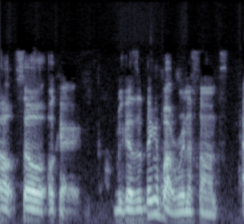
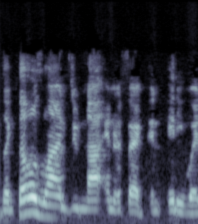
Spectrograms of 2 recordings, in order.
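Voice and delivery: ordinary talk

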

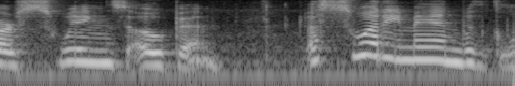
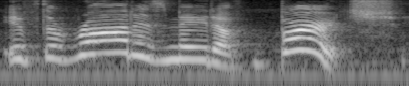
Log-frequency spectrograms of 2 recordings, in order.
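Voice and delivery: high, loud, agitated protest; frantic yelling; 7 semitones higher, 9 dB louder than usual. A narrator's reading. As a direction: protest in a theatrical panic. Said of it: "Morrow yells".

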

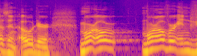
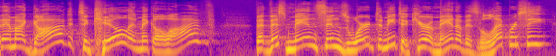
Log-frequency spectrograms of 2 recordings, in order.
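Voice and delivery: indignant king; 6 semitones higher than usual. Acted. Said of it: "he tore his clothes and said".

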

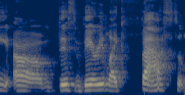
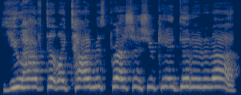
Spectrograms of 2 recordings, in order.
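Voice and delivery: scolding Lords of Time; 8 semitones higher than usual. Retold or imitated. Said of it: "they was all like".

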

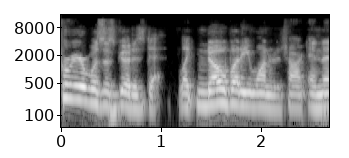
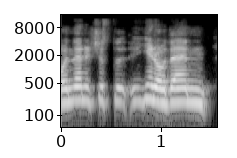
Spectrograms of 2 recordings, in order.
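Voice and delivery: normal talking voice

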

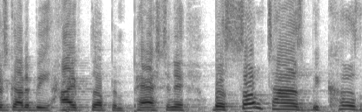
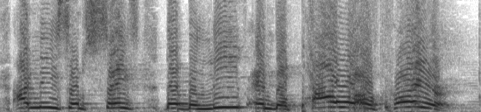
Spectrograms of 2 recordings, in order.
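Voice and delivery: preaching at full force; 7 semitones higher than usual. Acted. Pastor rallying the church to bold prayer, full-force preaching. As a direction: lift the congregation with bold fervor.

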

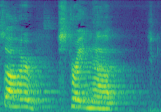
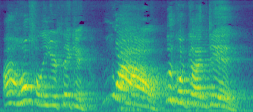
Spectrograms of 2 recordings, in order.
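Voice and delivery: excited preaching; 11 semitones higher, 3 dB louder than usual. Acted. Pastor marveling to his church, high and excited. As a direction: marvel aloud at the miracle for the crowd.

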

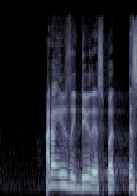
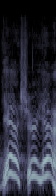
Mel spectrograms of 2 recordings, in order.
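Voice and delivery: casual agreement; 11 semitones higher, 5 dB quieter, slower than usual. Retold or imitated. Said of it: "I was just like".

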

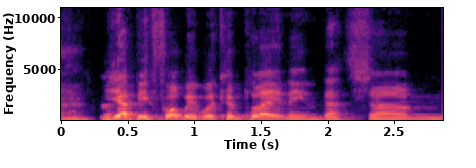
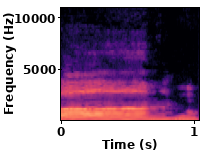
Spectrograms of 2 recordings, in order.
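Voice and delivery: drawn-out sign-off; 4 semitones higher than usual. Acted. Show sign-off catchphrase.

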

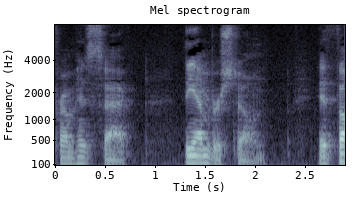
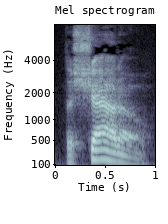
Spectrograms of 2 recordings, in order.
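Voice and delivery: loud warning call; alarmed yell; 2 semitones higher, 7 dB louder than usual. A narrator's reading. Tag spots the shadow over the bay, alarmed yell. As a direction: call out the danger, loudly. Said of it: "Tag yelled".

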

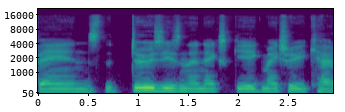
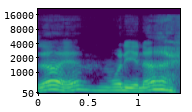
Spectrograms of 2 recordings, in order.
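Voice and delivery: higher, louder drawn catchphrase; mock-casual catchphrase, pitch lifted; imitated drunk mate; 5 semitones higher, 5 dB louder than usual. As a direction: lightly play the mate with a drunk idea. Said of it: "every time he had a drunk idea".

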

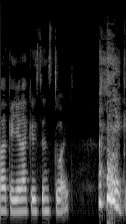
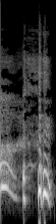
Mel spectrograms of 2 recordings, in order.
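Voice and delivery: sharp gasp, pitched way up; loud high gasp; 12 semitones higher than usual. Retold or imitated. Fan watching Twilight gasps at the gift, high shocked gasp. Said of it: "Y yo".

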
